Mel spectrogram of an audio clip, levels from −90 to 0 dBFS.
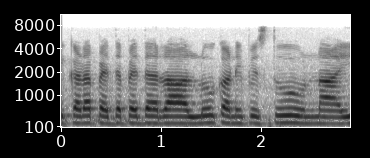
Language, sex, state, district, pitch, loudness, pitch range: Telugu, female, Telangana, Hyderabad, 200 Hz, -15 LUFS, 195-205 Hz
